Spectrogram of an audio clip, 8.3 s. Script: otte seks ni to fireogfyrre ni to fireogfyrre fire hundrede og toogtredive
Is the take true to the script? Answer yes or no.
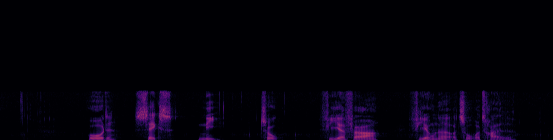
no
